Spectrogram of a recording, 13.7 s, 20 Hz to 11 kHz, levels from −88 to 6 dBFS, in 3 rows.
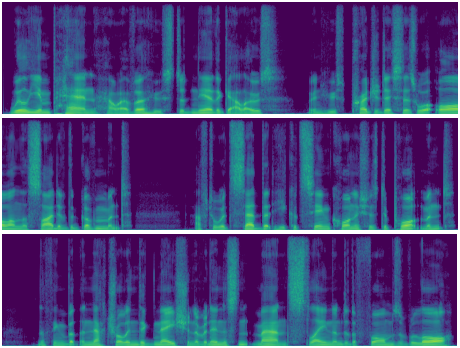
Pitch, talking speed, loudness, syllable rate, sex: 100 Hz, 190 wpm, -21 LUFS, 5.6 syllables/s, male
